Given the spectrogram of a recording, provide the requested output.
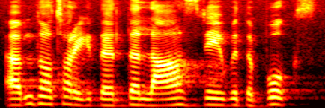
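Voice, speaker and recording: A woman's voice: fairly low pitch, fairly even intonation, normal speed. A woman with an Indian accent moderating a stage talk in an informal, conversational and digressive way. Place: festival hall stage. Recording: echoey hall with long reverb.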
